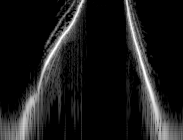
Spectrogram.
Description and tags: Self-Oscillating Filter sweep
analogic, filter, JD-Xi, Lowpass, resonance, roland, Self-oscillation, sweep, synth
